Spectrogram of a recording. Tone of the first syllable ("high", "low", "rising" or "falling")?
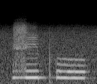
high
